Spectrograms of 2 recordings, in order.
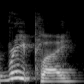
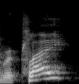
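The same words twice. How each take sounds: First: The stress is on the first syllable. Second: The stress is on the second syllable. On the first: It is used as a noun. "the noun" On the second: It is used as a verb.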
